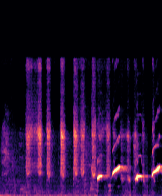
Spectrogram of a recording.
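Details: Greater green leafbird song used to stir a stuck bird into singing: soft breathy noisy pulses at first, then loud clear whistles that rise and level, roughly two each second.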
